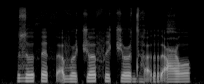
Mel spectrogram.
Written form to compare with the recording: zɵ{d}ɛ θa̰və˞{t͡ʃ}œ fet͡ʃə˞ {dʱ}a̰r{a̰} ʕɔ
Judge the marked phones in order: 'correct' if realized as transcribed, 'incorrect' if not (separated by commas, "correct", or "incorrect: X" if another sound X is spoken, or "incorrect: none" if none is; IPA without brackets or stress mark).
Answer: incorrect: θ, correct, correct, correct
